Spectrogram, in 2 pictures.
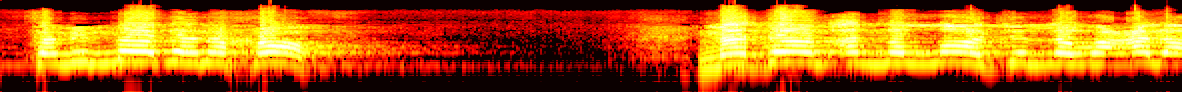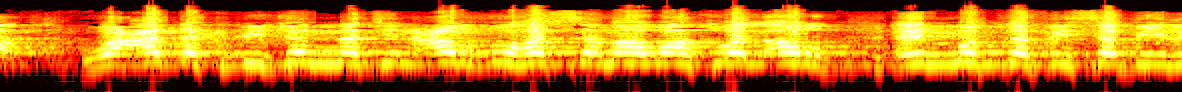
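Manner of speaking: fiery preaching. Acted. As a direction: preach it with rising fervor. Rousing sermon to fighters.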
